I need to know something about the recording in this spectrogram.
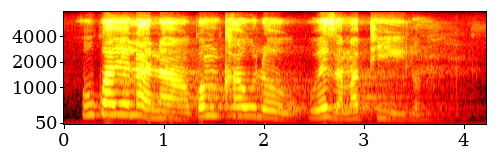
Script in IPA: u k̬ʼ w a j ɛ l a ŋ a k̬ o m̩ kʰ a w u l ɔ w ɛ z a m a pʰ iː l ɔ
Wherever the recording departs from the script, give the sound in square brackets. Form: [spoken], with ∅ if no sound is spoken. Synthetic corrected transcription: u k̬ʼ w a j ɛ l a [n] a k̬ o m̩ kʰ a w u l ɔ w ɛ z a m a pʰ iː l ɔ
